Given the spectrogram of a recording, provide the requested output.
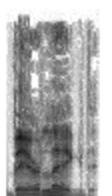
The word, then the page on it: barelegged: British English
